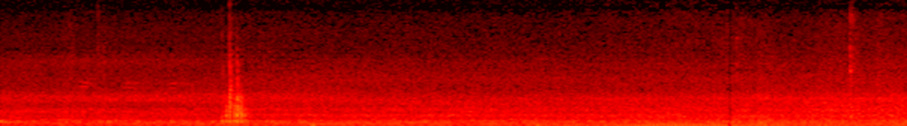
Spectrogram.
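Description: A steady low hum with a faint whirring drone runs throughout, plus one brief rattle; the fan is noisy, cause not pinned down.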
